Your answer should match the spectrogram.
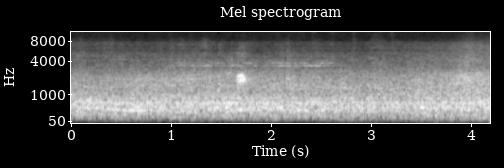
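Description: Steady background noise, a constant rushing hiss, with no speech over it.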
